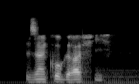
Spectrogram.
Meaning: zincography
- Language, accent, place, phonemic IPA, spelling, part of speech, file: French, France, Lyon, /zɛ̃.kɔ.ɡʁa.fi/, zincographie, noun, LL-Q150 (fra)-zincographie.wav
